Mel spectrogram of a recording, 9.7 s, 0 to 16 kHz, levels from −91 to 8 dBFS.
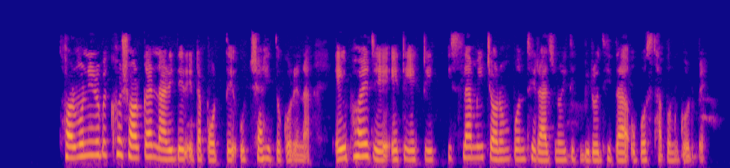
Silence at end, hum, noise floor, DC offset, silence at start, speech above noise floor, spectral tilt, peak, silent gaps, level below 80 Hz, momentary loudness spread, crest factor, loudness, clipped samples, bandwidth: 0.35 s; none; -89 dBFS; under 0.1%; 0.85 s; 68 dB; -5 dB/octave; -2 dBFS; none; -62 dBFS; 11 LU; 20 dB; -21 LUFS; under 0.1%; 7.8 kHz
